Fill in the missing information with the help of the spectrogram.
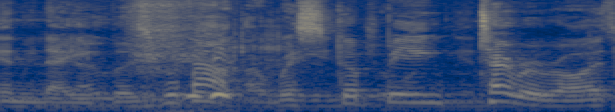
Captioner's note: chuckles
